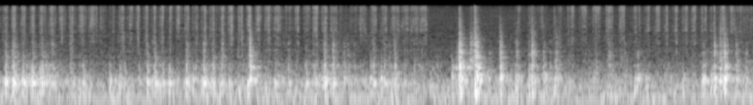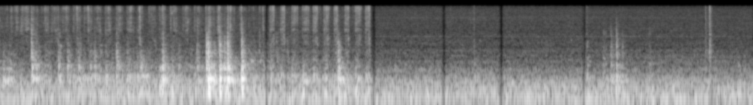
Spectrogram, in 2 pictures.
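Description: A stiff-bristle parts-washer brush scrubbing a carburetor body in fast strokes, with cleaning fluid running through the brush and splashing off the metal. The scrubbing stops about three-quarters of the way in, leaving a quieter wash.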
